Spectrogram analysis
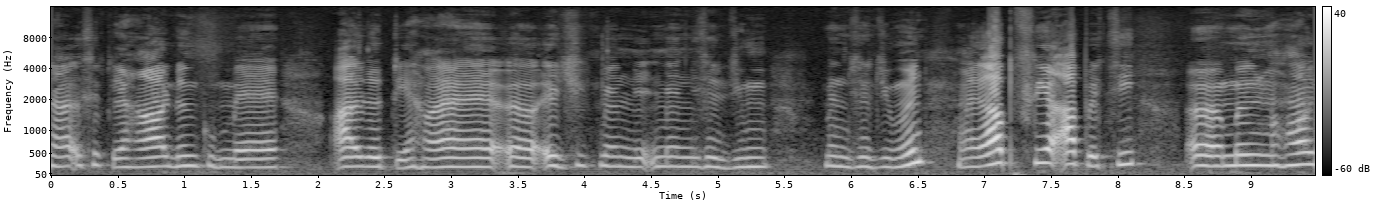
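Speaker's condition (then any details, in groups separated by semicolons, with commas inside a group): Cerebral palsy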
